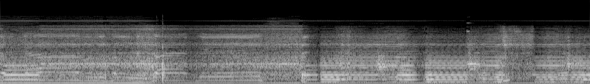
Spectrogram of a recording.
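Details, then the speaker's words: Lafayette vintage tube radio after replacing a near-shorted capacitor, watching the tube for red plate: clear broadcast music with no hum, buzz or crackle; set now plays normally. "That actually sounds pretty good."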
